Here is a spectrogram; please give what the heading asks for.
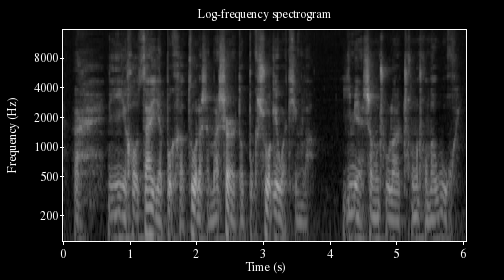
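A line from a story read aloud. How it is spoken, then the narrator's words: Sighing. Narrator (Chinese): 赵牧…叹道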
